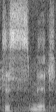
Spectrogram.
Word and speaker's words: De Smet: We found out today it's pronounced Smet, not Smet, according to a local tour guide.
